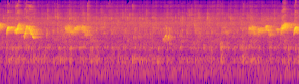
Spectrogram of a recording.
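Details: Contest-singing red-whiskered bulbul delivers chattering, warbled phrases at the start and end with a softer note between, accompanied by running water and a wing flutter.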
